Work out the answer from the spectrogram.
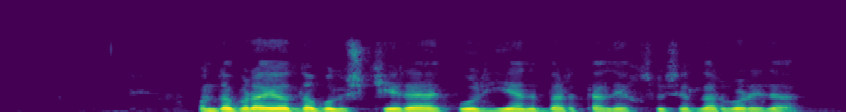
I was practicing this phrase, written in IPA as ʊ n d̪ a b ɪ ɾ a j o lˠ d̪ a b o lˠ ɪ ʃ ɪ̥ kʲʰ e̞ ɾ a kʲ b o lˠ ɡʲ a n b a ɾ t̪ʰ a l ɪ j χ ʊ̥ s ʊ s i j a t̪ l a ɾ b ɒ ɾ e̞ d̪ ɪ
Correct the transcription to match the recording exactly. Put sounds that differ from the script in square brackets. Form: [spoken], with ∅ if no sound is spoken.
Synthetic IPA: ʊ n d̪ a b ɪ ɾ a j [ɒ] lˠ d̪ a b o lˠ ɪ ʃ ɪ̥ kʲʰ e̞ ɾ a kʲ b o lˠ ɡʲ a n b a ɾ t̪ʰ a l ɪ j χ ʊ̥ s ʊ s i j a t̪ l a ɾ b ɒ ɾ e̞ d̪ ɪ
